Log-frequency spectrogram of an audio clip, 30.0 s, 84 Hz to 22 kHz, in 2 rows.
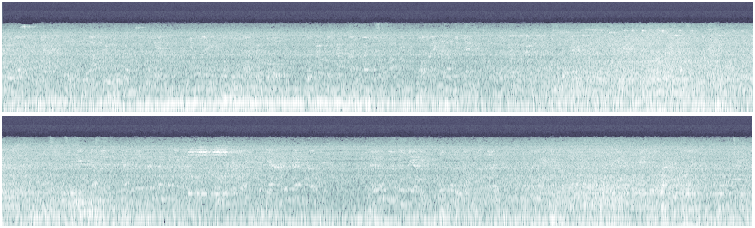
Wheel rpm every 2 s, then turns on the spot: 0, 0, 0, 0, 0, 0, 0, 0, 0, 0, 0, 0, 0, 0, 0.
none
